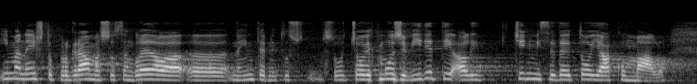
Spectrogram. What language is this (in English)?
Croatian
